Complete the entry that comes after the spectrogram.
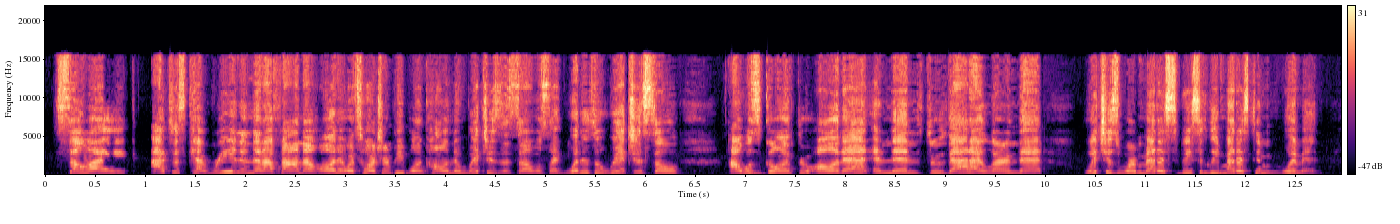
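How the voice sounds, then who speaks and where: A woman's high, bright, sharp voice, raised and projected, at a fairly quick pace with very wide pitch swings. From New Orleans. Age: 30s. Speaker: writer and spiritual healer. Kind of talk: casual chat.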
